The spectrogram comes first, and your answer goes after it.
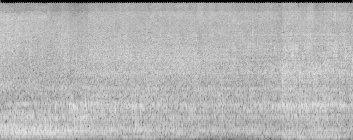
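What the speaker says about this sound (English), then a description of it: "Tom hit the flush too." A toilet flushing in a restroom, a steady close rush of water that fills the whole short moment without pause.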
